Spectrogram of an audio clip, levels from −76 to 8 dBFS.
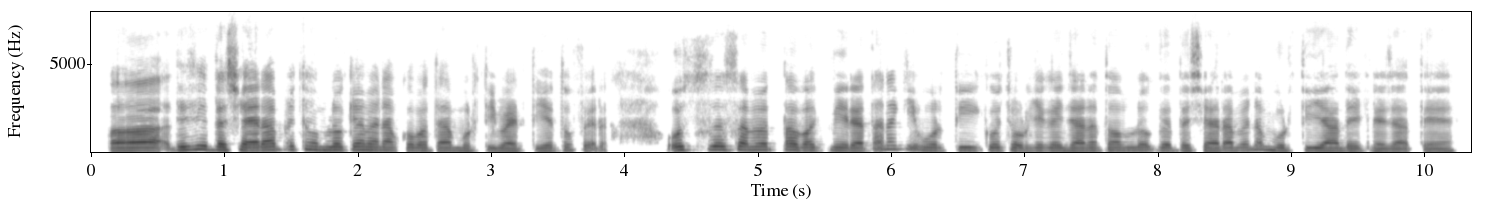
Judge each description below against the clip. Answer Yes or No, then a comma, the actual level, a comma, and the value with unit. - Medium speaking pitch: Yes, medium, 150 Hz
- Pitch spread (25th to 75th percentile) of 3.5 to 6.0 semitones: No, average, 3.0 semitones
